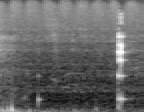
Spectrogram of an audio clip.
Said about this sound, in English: Little baby burp. I thought this was going to be a lot more impressive, honestly.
